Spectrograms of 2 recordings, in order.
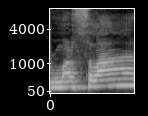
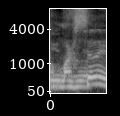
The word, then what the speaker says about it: Marcelian: Hey, and they couldn't pronounce it, or Marceline, or Marceline. Yeah, I don't know why that's difficult, because it doesn't sound like it'd be hard to be pronounced in English. I don't know. I heard Marcelina, Marcelina. No.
